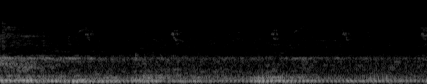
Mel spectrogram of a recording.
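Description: Low, steady rumble of road traffic, swelling briefly near the start and again a little past halfway, with a few faint bird chirps.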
